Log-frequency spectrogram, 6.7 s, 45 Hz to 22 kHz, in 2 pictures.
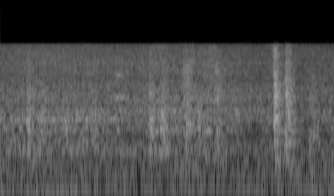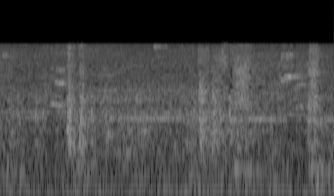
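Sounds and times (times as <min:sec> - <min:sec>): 
local commuter train arriving at Wakayama Station Japan rolling on rails: 0:00.0 - 0:06.6
brief squeals of train: 0:06.1 - 0:06.6.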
